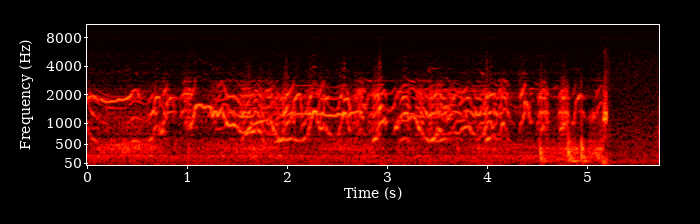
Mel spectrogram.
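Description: A coyote pack in a group yip howl: wavering howls and quick yips overlap, announcing their territory.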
